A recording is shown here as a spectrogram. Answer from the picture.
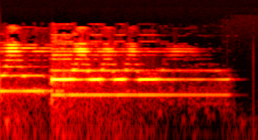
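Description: A cat meows in two drawn-out, steady calls, a short one and then a longer, louder one. The tone is clear and fairly high-pitched, and the calls stand alone without talking.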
